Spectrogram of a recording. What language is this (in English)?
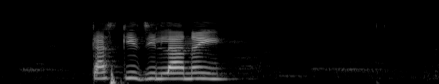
Nepali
